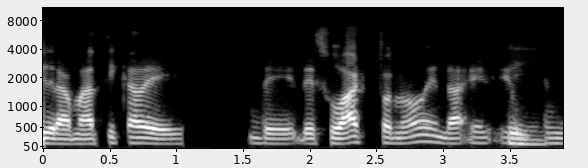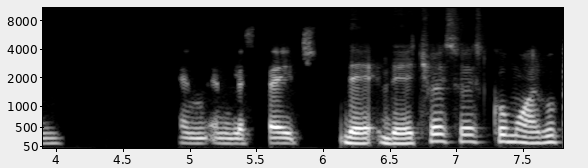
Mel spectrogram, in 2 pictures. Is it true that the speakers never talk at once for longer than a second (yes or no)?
yes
